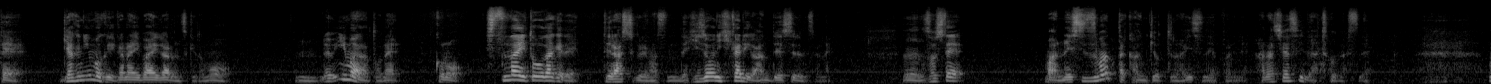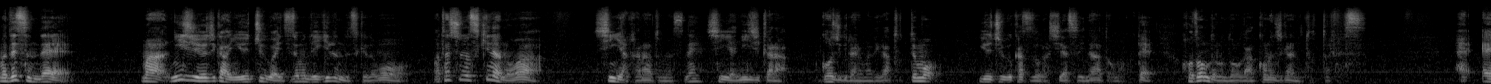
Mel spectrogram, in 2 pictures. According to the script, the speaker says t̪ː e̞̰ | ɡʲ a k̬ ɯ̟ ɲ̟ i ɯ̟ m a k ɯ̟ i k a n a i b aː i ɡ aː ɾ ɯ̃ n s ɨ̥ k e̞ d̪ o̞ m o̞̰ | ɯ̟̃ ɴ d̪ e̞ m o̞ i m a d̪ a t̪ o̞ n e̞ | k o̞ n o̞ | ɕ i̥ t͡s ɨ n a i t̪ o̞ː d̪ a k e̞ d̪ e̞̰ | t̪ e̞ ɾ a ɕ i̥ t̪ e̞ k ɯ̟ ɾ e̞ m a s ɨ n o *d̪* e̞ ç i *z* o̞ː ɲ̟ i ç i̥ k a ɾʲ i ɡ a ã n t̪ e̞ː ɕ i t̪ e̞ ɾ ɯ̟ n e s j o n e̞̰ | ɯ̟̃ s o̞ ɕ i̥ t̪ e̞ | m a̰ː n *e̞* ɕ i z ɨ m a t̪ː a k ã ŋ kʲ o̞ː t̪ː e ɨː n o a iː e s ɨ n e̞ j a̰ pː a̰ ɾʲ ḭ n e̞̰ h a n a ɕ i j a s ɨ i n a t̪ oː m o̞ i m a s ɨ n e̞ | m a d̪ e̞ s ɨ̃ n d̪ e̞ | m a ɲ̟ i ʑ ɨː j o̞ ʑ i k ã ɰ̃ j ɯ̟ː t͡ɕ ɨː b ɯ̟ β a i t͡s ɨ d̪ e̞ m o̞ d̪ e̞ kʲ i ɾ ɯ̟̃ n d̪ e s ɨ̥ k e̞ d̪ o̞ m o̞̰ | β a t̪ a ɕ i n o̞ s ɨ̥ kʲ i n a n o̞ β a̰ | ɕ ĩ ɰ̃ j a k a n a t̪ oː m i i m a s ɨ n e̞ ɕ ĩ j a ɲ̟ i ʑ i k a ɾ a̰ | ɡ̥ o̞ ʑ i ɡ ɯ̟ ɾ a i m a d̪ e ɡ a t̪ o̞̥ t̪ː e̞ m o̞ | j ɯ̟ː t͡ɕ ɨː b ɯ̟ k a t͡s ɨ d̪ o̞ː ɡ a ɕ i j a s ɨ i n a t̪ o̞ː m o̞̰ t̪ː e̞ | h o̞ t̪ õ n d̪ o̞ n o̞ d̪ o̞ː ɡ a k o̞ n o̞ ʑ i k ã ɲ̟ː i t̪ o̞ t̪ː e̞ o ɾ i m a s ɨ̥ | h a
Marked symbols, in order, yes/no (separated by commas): yes, no, yes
